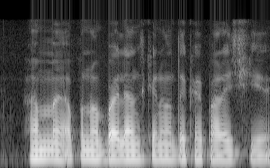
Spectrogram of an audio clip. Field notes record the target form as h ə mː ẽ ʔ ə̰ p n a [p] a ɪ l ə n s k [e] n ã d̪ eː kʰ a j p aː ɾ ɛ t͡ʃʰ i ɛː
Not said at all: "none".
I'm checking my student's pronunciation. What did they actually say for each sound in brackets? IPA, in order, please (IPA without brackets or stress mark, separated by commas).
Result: b, e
